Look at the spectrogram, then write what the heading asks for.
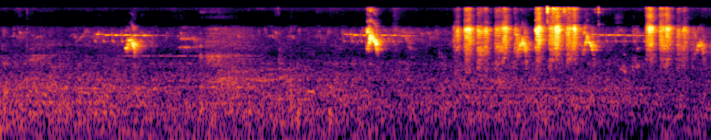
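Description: Small birds chirping: a couple of separate chirps, then a quick run of chirps in the second half and one more near the end.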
